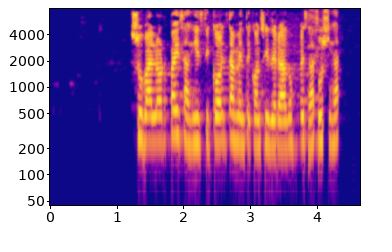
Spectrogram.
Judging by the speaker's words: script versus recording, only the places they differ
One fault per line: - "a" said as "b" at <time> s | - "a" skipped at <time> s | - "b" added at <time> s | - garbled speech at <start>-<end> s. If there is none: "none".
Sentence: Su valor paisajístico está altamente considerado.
- "está" skipped at 2.6 s
- garbled speech at 3.7-4.3 s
